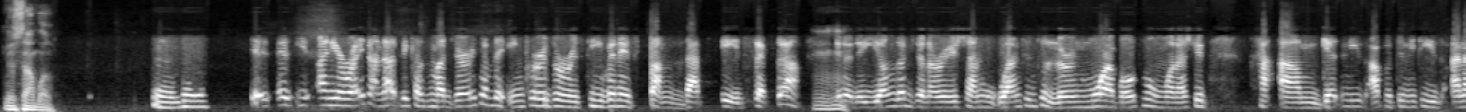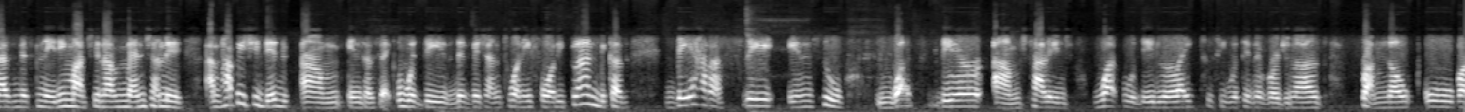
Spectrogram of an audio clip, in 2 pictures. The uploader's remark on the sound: is joined on the phone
